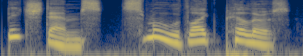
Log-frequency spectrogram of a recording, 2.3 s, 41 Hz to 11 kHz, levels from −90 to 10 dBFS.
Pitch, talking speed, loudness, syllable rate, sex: 185 Hz, 130 wpm, -17 LUFS, 3.0 syllables/s, male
